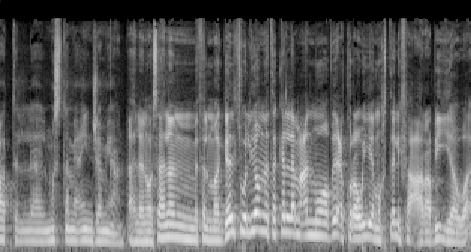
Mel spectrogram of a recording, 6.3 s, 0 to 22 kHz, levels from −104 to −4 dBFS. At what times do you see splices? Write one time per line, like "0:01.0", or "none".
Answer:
none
